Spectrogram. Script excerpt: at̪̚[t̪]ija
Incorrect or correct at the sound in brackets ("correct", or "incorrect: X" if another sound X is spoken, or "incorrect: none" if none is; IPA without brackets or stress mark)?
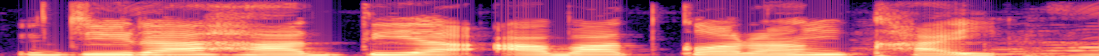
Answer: incorrect: d̪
